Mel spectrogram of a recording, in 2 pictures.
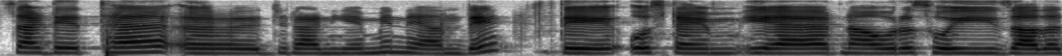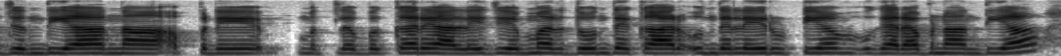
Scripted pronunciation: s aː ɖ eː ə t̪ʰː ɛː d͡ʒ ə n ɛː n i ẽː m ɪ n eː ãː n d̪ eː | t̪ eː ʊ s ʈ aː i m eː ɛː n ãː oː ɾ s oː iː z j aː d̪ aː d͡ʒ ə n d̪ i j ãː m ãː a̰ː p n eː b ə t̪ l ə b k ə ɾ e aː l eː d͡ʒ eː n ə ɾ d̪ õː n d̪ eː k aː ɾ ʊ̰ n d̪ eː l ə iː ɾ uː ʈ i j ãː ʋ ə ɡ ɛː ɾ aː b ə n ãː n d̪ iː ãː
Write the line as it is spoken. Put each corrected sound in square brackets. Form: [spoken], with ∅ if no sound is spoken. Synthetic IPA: s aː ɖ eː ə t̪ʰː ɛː d͡ʒ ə n [aː] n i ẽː m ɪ n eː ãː n d̪ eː | t̪ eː ʊ s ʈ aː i m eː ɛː n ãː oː ɾ s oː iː z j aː d̪ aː d͡ʒ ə n d̪ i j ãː [n] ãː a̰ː p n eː [m] ə t̪ l ə b k ə ɾ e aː l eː d͡ʒ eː [m] ə ɾ d̪ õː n d̪ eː k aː ɾ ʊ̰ n d̪ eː l ə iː ɾ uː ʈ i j ãː ʋ ə ɡ ɛː ɾ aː b ə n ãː n d̪ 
